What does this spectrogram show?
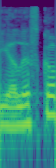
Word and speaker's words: Jalisco: I'm pronouncing the J as a Y, Jalisco, Mexico.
